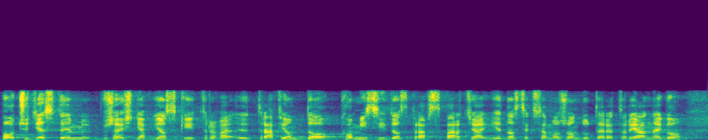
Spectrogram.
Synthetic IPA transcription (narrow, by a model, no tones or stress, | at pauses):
pɔtʂɘd͡ʑɛst̪ɘmvʐɛɕɲavɲɔskʲit̪ɾafʲjɔ̃w̃d̪ɔkɔmʲisʲjid̪ɔspɾʔafspaɾt͡ɕajɛd̪nɔst̪ɛksamɔʐɔnd̪ut̪ɛɾɘt̪ɔɾjalnɛɡɔ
